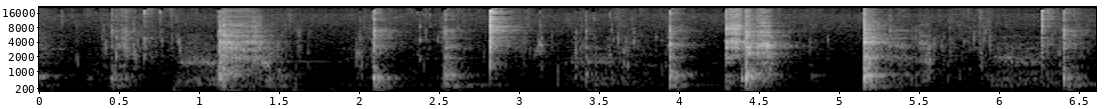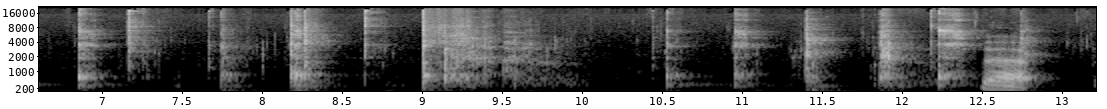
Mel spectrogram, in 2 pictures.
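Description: Vegan Alfredo sauce being stirred in a pan, a utensil scraping and knocking in short irregular bursts close by, with a steady low hum underneath and occasional speech between strokes.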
